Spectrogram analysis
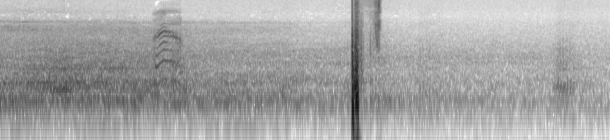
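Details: Female pet cat playing outdoors in grass gives one short wavering meow, followed by a sharp loud click and a faint brief mew, with soft background hiss throughout.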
